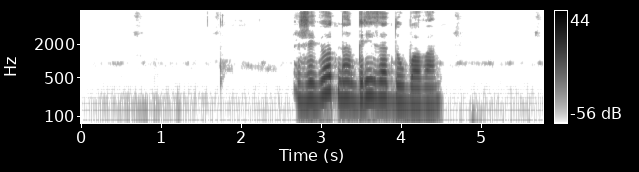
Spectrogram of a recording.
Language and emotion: Russian, neutral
